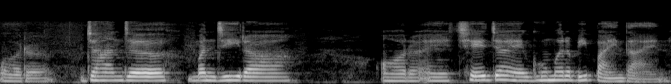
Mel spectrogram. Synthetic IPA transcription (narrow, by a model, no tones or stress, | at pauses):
ɔːɾ | d͡ʑãːɲd͡ʑmɐ̃ɲd͡ʑiːɾa | ɔːɾɛ̃ːt͡ɕʰeːd͡ʑɛ̃ːɡʱuːməɾbʱɪpaːĩːnd̪a̰ːɦɪ̰nɪ̆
